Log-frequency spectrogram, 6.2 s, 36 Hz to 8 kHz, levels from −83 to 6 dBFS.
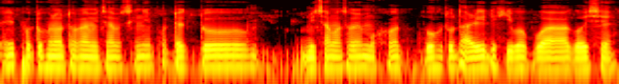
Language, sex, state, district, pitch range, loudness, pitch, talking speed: Assamese, male, Assam, Sonitpur, 100-110 Hz, -18 LUFS, 105 Hz, 105 wpm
